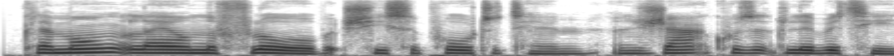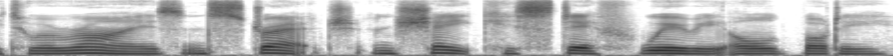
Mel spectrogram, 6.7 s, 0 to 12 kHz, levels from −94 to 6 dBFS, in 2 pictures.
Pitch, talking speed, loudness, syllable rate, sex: 170 Hz, 225 wpm, -19 LUFS, 5.5 syllables/s, female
